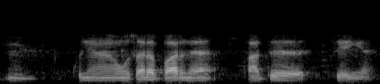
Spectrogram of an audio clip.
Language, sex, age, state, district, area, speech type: Tamil, male, 45-60, Tamil Nadu, Tiruvannamalai, rural, conversation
